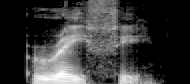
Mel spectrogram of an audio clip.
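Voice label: "raphe", British English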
